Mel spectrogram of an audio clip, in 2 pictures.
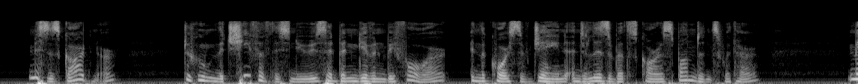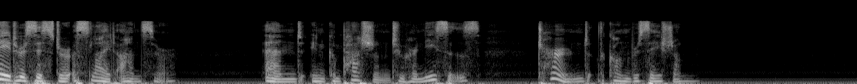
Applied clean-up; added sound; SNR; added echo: none; none; none; none.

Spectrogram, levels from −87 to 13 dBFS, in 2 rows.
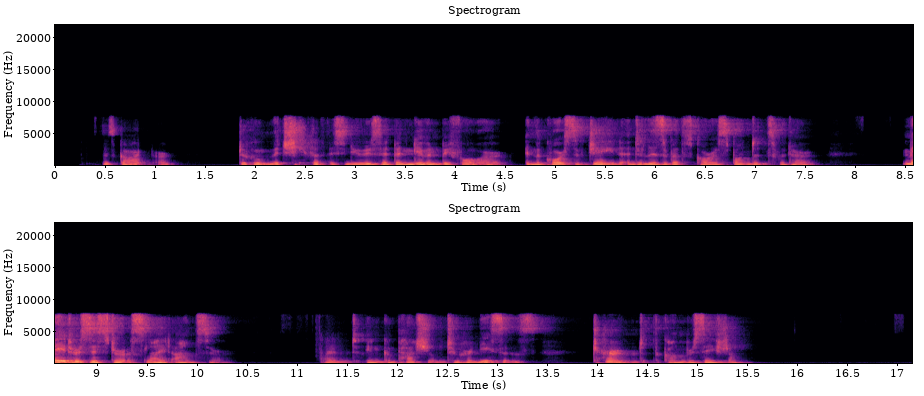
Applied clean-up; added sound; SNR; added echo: neural mask model DeepFilterNet 3.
